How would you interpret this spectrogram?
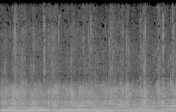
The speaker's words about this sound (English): I think your clap is anemic, huh?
